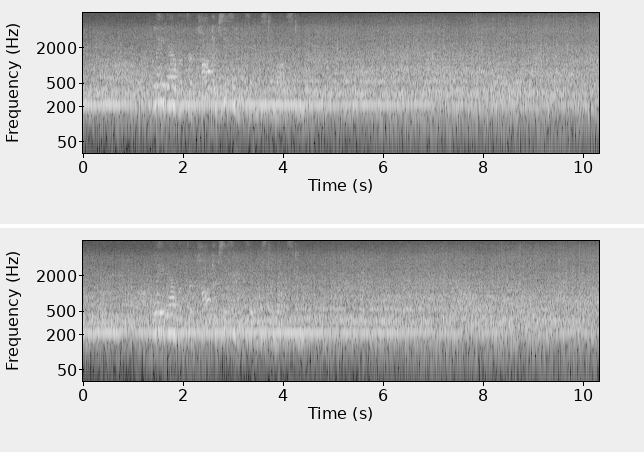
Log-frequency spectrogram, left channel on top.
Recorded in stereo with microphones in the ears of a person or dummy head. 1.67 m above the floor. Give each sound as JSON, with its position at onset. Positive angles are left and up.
{"t": 1.4, "sound": "a woman speaking", "side_deg": 25, "distance_m": 1.9}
